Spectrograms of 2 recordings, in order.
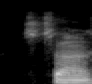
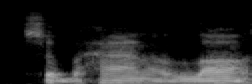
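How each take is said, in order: First: It is said fast and slurred. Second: It is said slowly and clearly.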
